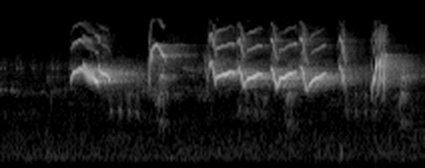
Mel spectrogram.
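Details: Yellow-legged thrush (sabiá-una) giving a southern "mateiro" style song: a fast, high phrase of clear whistled notes, closed by a quick run of four or five downslurred notes, with no other sounds.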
